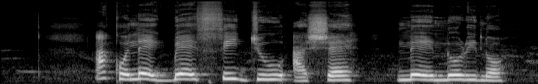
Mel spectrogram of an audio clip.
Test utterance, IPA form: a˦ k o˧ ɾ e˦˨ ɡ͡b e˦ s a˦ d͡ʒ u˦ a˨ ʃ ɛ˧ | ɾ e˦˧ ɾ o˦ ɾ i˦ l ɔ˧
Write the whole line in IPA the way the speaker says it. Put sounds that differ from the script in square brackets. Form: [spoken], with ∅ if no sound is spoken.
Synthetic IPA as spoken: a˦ k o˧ [l] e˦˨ ɡ͡b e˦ s [i˦] d͡ʒ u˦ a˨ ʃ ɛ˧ | [l] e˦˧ [l] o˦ ɾ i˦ l ɔ˧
